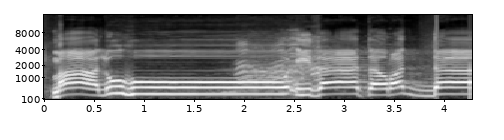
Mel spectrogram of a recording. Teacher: खड़ी हरकत के बाद हमज़ा दूसरे कलमे में आने की वजह से मद बनती है, मद मुनफसिल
